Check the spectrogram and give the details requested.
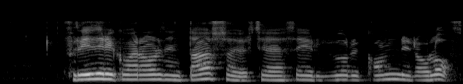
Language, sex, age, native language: Icelandic, male, 11, Icelandic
